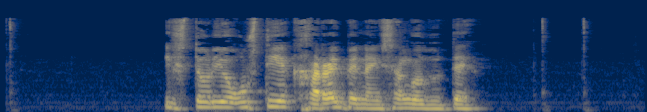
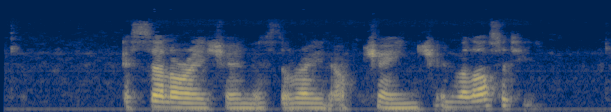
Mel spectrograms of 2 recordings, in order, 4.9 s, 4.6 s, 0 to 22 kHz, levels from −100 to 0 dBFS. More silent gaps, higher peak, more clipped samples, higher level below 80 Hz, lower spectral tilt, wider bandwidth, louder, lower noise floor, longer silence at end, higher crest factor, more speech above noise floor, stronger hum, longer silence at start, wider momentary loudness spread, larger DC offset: neither; first, -4 dBFS vs -12 dBFS; neither; about the same, -68 dBFS vs -68 dBFS; about the same, -5 dB/octave vs -5.5 dB/octave; first, 11.5 kHz vs 10 kHz; first, -24 LUFS vs -31 LUFS; first, -79 dBFS vs -67 dBFS; first, 1.25 s vs 0.6 s; about the same, 22 dB vs 20 dB; first, 56 dB vs 35 dB; first, 50 Hz at -50 dBFS vs none; first, 1.25 s vs 0.9 s; about the same, 14 LU vs 14 LU; neither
